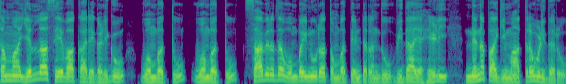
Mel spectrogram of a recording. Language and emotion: Kannada, neutral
